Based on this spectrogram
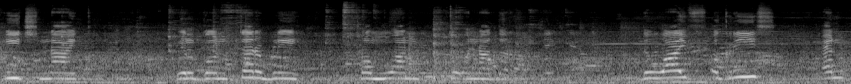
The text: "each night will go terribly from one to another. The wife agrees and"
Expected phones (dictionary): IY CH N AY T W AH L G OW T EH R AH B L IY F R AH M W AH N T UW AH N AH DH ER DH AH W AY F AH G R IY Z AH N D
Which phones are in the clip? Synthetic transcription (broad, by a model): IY CH N AY T W AH L G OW T EH R AH B L IY F R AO M W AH N T UW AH N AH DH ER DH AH W AY F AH G R IY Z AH N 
